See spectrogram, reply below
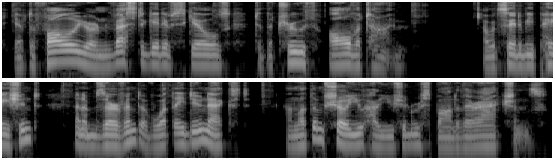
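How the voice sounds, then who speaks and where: A man playing a smooth, scheming middle-aged gentleman with a fatherly front, speaking in measured, formal phrases in an audio drama. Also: on the low side, no echo, studio quality, close to an everyday voice.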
